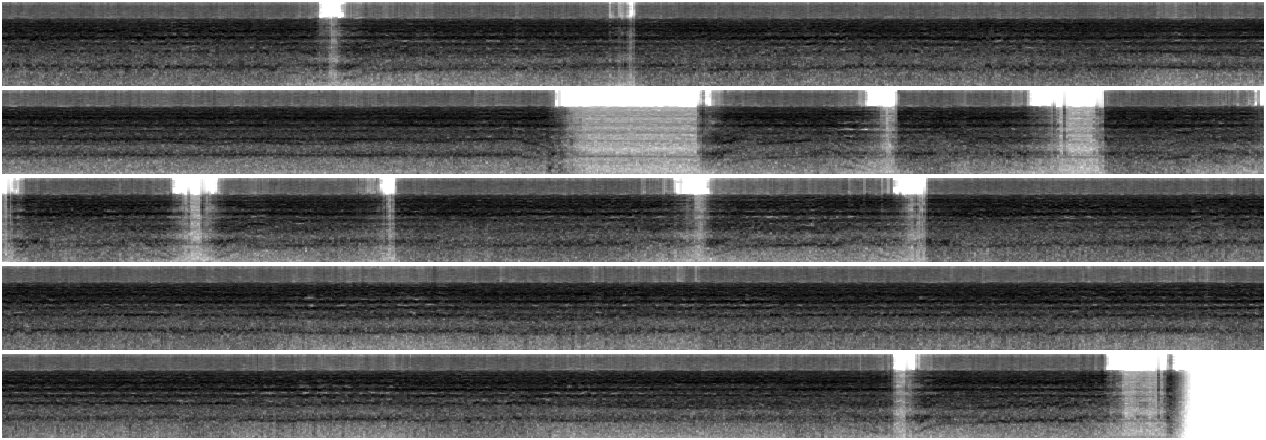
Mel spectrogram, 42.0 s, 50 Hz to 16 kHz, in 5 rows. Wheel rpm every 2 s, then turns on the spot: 200, 140, 170, 220, 220, 210, 70, 70, 90, 90, 140, 130, 220, 220, 220, 230, 230, 220, 220, 150, 110.
none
